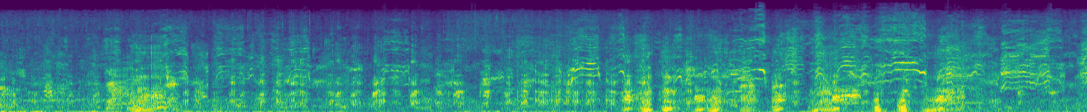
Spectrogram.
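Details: Pigs on a farm, a dense chorus of overlapping grunts and short squeals from several animals, steady and busy throughout with harsher bursts near the end.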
